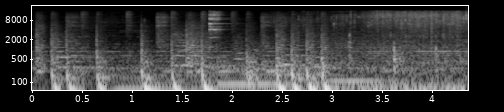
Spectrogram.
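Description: Sliced button mushrooms frying in olive oil in a nonstick pan. The sizzle swells into a steady hiss about halfway through, over background music with a beat.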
